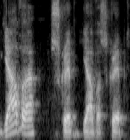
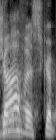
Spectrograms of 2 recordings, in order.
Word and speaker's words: JavaScript: It's JavaScript, not JavaScript. This isn't Mexico. This isn't like jet. Yeah.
